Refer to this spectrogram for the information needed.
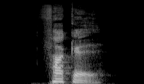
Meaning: torch
- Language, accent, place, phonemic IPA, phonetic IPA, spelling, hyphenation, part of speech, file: German, Germany, Berlin, /ˈfakəl/, [ˈfakl̩], Fackel, Fa‧ckel, noun, De-Fackel.ogg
